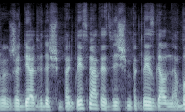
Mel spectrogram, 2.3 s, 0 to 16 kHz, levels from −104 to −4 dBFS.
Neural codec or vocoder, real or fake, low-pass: none; real; 14.4 kHz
